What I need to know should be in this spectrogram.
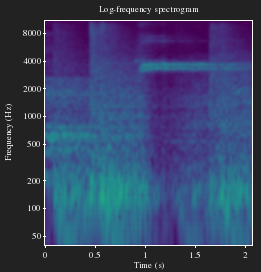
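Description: A volleyball bounces on a wooden floor in an echoing hall.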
